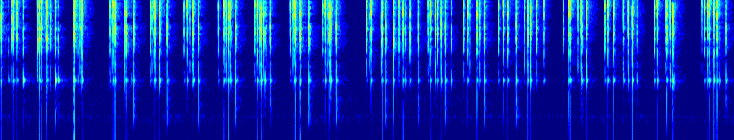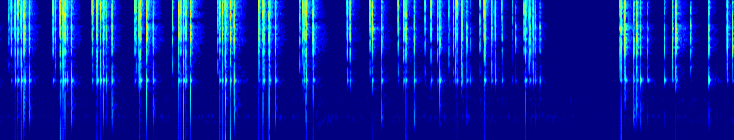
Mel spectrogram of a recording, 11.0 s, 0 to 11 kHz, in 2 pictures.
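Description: Long red nails tap rapidly around a large glass Yankee Candle jar with a paper label, full of wax. About 44 short, bright clicking taps ring high with almost no low end, and there is a brief pause near the 10-second mark before the tapping resumes.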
